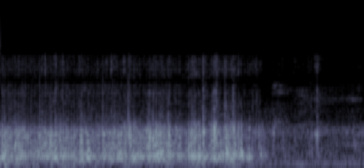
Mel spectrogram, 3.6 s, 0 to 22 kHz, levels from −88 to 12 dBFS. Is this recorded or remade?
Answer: remade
